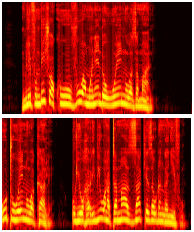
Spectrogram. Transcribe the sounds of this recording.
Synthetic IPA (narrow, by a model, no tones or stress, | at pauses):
m̩lifundiʃwakʰuːvuamwɛnɛndɔwɛnuwazamani | utuwɛnuwakalɛ | uliɔɦaɾiɓiwanatamaːzakɛzauɗaŋɡaɲifṵ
